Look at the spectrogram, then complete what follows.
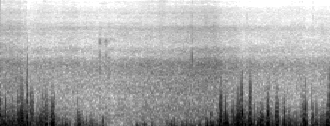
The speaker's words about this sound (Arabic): وانت في هذه الوضعية تقدر تغمض عينيك من المستحسن انك تغمض عينيك وتركز على صوت الموج اللي كاين في الخلفية تاع هاد البودكاست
